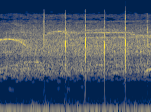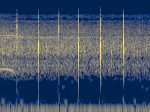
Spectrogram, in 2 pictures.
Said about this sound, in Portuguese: Esse cara está fazendo um bom trabalho para mim traduzindo. Vamos dar uma salva de palmas para ele.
